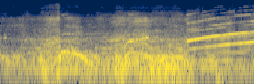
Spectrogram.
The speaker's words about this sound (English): Sirens ring out as the first cars cross the border from New South Wales into Victoria, Australia's two most populous states. They're the first to make the journey since July, when the border was closed due to the coronavirus pandemic.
